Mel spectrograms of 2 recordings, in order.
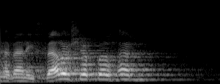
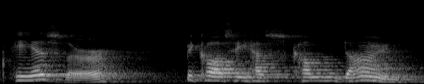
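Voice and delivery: ordinary talk

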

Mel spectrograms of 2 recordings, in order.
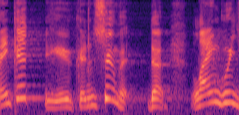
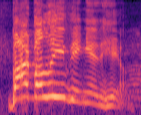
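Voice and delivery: higher and louder, ringing out the point; belting the key phrase to the congregation; preaching climax; 9 semitones higher, 7 dB louder than usual. Real, not acted. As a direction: lift it up like the peak of a sermon.

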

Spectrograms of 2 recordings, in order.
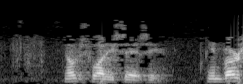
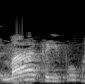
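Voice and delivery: "My" punched higher than the usual talk; stress on MY; 6 semitones higher than usual. Shown as a demonstration. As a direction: make "My" the word that counts. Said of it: "emphasis is upon the word "my".

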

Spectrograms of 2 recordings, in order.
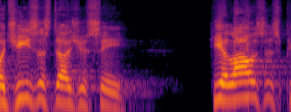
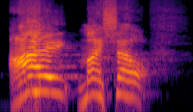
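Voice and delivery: "I myself" slow, much higher and louder; drawn-out "I myself", loud and high; emphatic I myself; 7 semitones higher, 10 dB louder, much slower than usual. Shown as a demonstration. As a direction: lean hard on "I myself". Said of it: "in what's called the emphatic tense".

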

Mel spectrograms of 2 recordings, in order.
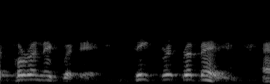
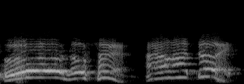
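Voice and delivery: acted refusal; 6 semitones higher, 5 dB louder than usual. Acts out Jonah refusing God.

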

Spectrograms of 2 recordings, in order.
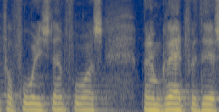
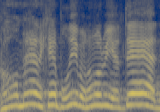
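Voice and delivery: higher and louder, thrilled disbelief; excited new dad; 9 semitones higher, 6 dB louder, faster than usual. Retold or imitated. Preacher imitating himself hearing of the first baby, thrilled. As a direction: burst out with joy at the news. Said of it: "the first time it's like".

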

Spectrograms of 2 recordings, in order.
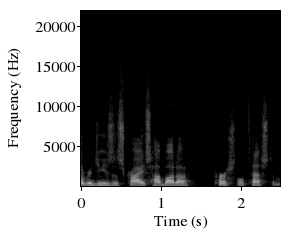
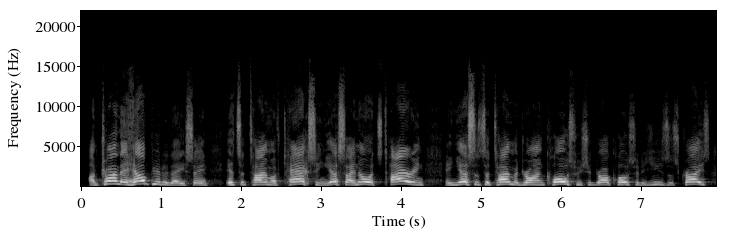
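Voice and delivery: raised, louder preacher exhortation; full-force preaching; 6 semitones higher, 7 dB louder than usual. Acted. Pastor urging the congregation at Christmas, preaching at full force. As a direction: drive the message home from the pulpit.

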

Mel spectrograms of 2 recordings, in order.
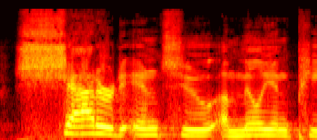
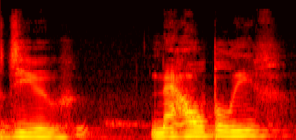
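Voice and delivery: solemn, measured question with a pause; understated righteous indignation; 4 dB quieter, slower than usual. Acted. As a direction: ask it gravely, without joy. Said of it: "he's, he's very solemn".

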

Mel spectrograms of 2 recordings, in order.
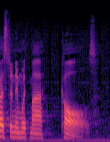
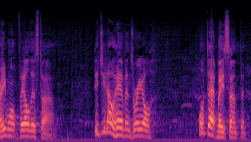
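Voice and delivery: ordinary talk, nothing marked

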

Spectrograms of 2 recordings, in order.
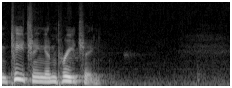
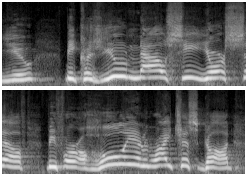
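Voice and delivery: rising, louder sermon voice; fiery preaching; 4 semitones higher, 4 dB louder, slower than usual. Acted. Preacher exhorting congregation to repent, fiery preaching. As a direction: preach it hard to the pews.

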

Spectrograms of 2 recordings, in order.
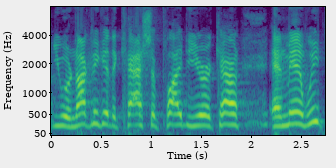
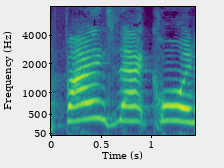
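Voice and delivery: slow and loud; 5 semitones higher, 4 dB louder, much slower than usual. Acted. Preacher to congregation, slow loud climax. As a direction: drag it out, big and loud.

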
